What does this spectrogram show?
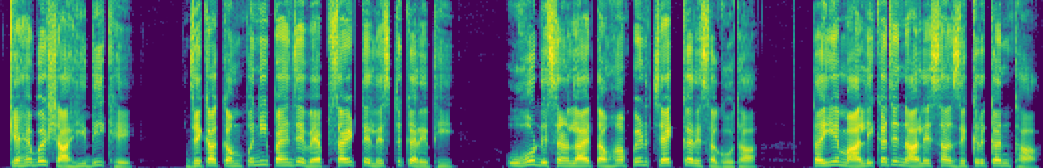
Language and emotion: Sindhi, neutral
